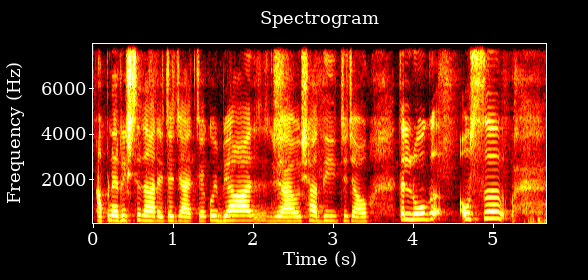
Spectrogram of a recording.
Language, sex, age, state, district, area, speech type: Dogri, female, 30-45, Jammu and Kashmir, Kathua, rural, spontaneous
